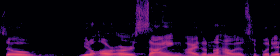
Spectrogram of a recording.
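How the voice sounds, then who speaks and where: Speaking fairly quickly, a man's voice sits high in pitch. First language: Hindi/Urdu. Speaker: sales trainer. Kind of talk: training talk. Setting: showroom with audience.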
